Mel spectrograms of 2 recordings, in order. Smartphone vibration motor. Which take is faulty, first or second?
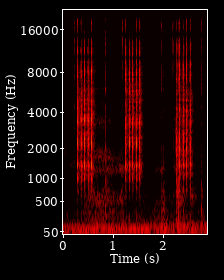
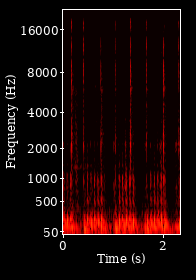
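first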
